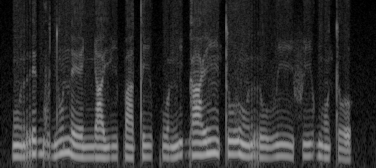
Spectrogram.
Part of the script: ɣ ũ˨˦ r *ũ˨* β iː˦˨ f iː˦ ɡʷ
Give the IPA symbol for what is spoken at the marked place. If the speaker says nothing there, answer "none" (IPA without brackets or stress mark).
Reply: u˨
